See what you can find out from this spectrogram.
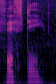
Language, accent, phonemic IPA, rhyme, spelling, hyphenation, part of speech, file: English, General American, /ˈfɪfti/, -ɪfti, fifty, fif‧ty, numeral / noun, En-us-fifty.ogg
- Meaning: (numeral) The cardinal number occurring after forty-nine and before fifty-one; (noun) 1. A banknote or coin with a denomination of 50 2. A batsman's score of at least 50 runs and less than 100 runs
